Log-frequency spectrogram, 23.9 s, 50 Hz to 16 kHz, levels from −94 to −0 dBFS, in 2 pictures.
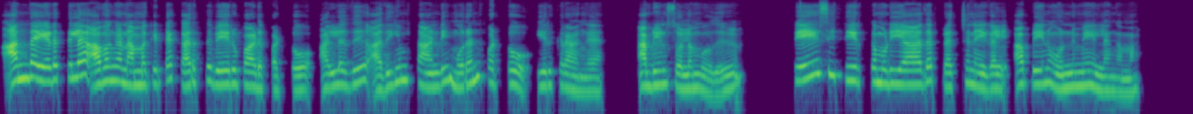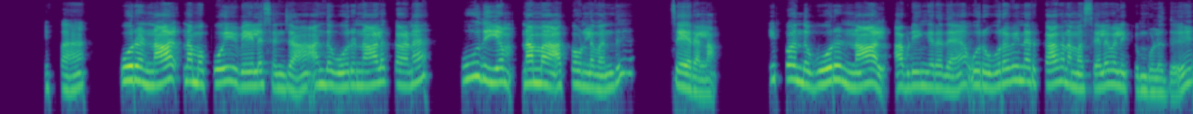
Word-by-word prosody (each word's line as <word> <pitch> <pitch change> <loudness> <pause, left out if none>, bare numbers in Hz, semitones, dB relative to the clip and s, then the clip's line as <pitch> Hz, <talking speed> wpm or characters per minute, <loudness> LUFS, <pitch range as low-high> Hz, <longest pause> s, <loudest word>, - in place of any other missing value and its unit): அந்த 310 +4 +3
இடத்தில 295 +3 +2 0.2
அவங்க 270 +4 +1
நம்மகிட்ட 225 +4 -2
கருத்து 245 +6 -1
வேறுபாடு 225 -3 +1
பட்டோ, 170 0 -6 0.3
அல்லது 220 +4 -3 0.2
அதையும் 245 +11 -4
தாண்டி 205 +4 0
முரண்பட்டோ, 240 +1 -4 0.3
இருக்கறாங்க 195 -6 -5 0.5
அப்படின்னு 220 +2 +2
சொல்லும்போது, 180 -7 -4 0.8
பேசி 365 +7 +4
தீர்க்க 275 -1 0
முடியாத 230 -1 +1 0.2
பிரச்சனைகள், 200 -2 -3 0.2
அப்படின்னு 235 +1 -3
ஒண்ணுமே 210 +3 -3
இல்லங்கம்மா. 160 -3 -7 1.1
இப்ப 185 0 -12 0.6
1 285 -1 +7
நாள் 285 +6 +8
நம்ம 255 -3 +1
போய் 255 +2 +3
வேலை 215 +1 +3
செஞ்சா, 190 -1 -2 0.2
அந்த 230 0 -3
1 215 +1 -4
நாளுக்கான 230 -1 +1 0.6
ஊதியம் 255 -7 +3 0.2
நம்ம 240 0 +6 0.2
அக்கவுண்ட்ல 215 -3 -3
வந்து 195 +3 -4 0.5
சேரலாம். 175 -9 +2 0.6
இப்ப 300 0 -4
அந்த 250 -5 0 0.2
ஒரு 270 +3 +5 0.2
நாள் 235 +4 +6 0.2
அப்படிங்ககிறதை 200 -3 -3 0.2
ஒரு 225 -2 -2
உறவினருக்காக 250 -1 0
நாம 195 -4 -1
செலவழிக்கும் 200 -4 -3
பொழுது, 150 -4 -7
225 Hz, 115 wpm, -23 LUFS, 195-250 Hz, 1.1 s, நாள்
